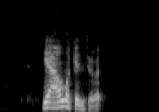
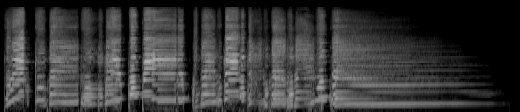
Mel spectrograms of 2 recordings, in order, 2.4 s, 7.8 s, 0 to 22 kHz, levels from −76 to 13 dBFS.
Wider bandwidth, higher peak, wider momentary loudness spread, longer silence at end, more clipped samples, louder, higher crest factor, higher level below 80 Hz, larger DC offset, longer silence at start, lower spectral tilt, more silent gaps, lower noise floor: second, 5.6 kHz vs 16 kHz; about the same, -2 dBFS vs 0 dBFS; second, 14 LU vs 19 LU; about the same, 0.9 s vs 0.85 s; neither; first, -15 LUFS vs -19 LUFS; second, 16 dB vs 22 dB; about the same, -60 dBFS vs -64 dBFS; neither; first, 0.65 s vs 0.05 s; first, -8 dB/octave vs 0.5 dB/octave; neither; first, -83 dBFS vs -62 dBFS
